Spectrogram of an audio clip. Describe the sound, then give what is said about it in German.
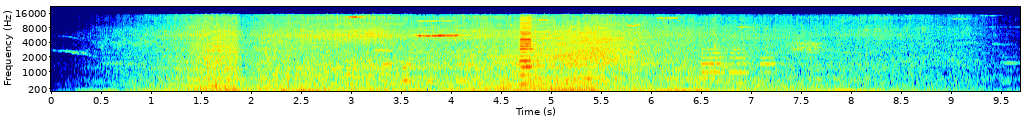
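A steady rumble of congested street traffic in Kabul, idling engines and passing vehicles, with a couple of short car horn toots cutting through and indistinct voices in the background. “Es sollte ähm, ein, ein, Geräusch sein eines, eines Staus in, in Kabul.”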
